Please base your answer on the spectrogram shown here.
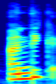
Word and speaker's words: Andic: Andich. Según yo es Andic. Okay. O mínimo todos los videos que yo he visto es Andic. Pero bueno, si se quieren poner fancies, Andich. Vamos a decir Andic.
